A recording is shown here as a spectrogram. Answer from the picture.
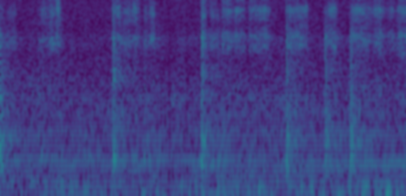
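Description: Marker pen writing on a board: faint, irregular strokes and light taps as letters are formed, over a faint steady hum.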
